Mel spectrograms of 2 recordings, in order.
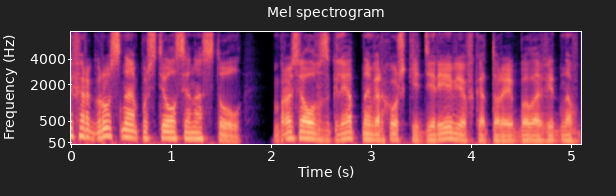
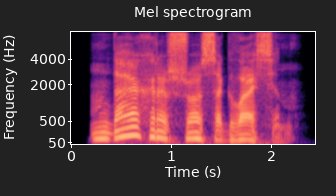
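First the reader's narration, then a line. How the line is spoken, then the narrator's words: Heavy sigh. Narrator (Russian): тяжело вздохнул он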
